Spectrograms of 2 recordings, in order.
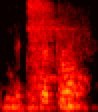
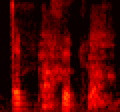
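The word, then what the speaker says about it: etcetera: एक्सेट्रा। दोस्तों ये गलत प्रोनाउंसिएशन, इसका सही प्रोनाउंसिएशन है एटसेट्रा, एटसेट्रा।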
